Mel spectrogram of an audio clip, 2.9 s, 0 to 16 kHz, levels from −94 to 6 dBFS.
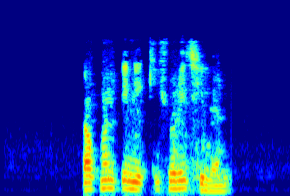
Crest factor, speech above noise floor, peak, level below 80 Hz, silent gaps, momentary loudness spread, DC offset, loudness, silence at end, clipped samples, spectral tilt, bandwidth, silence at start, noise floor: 22 dB; 59 dB; -2 dBFS; -56 dBFS; none; 7 LU; under 0.1%; -23 LUFS; 0.6 s; under 0.1%; -6.5 dB/octave; 7.6 kHz; 0.85 s; -81 dBFS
